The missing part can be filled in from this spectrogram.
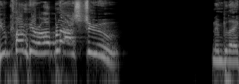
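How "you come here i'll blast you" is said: high-pitched anime rival-prince warrior voice. Retelling a cartoon scene where Vegeta refuses Goku's help: imitating Vegeta. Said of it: "He's like".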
